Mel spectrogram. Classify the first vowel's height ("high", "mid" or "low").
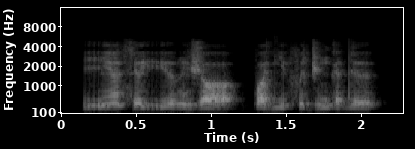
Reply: low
